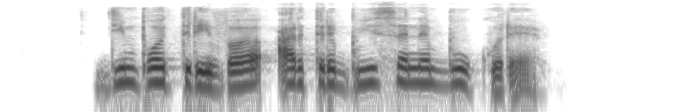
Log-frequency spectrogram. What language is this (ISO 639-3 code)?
ron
